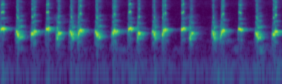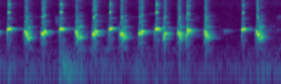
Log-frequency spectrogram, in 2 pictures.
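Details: Sooty-headed bulbul in energetic song, used to prompt other birds, including silent ones, to start singing; quick run of whistled, slurred notes dipping and rising, roughly four per second, with a short pause near the end.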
